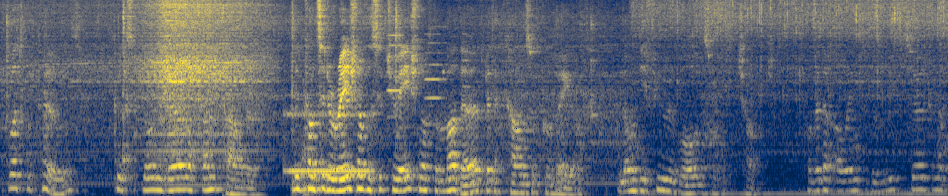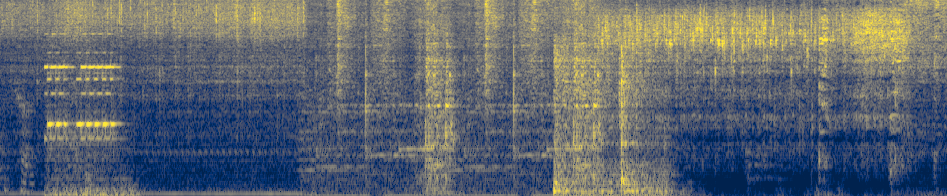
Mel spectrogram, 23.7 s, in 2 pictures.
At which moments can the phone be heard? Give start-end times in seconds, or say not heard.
3.5-5.8, 12.4-13.6, 18.8-20.2.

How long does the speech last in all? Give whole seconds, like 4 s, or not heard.
12 s.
